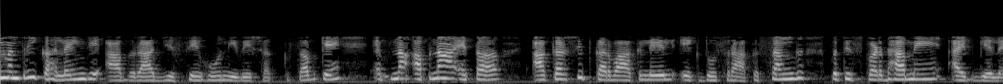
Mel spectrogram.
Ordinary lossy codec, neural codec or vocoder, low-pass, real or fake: none; none; 3.6 kHz; real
